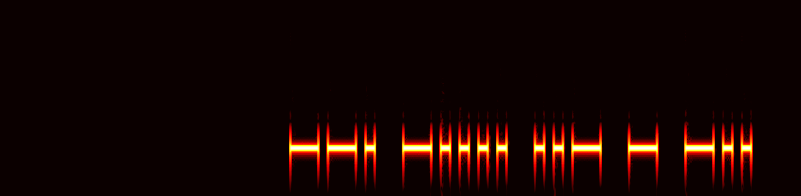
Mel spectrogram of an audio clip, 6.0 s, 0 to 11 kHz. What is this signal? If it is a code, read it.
Morse code, heard as a keyed tone, about 17 wpm, 700 Hz. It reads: G6UTD
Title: DXCC-100 Call Signs - 5 Characters - 17wpm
